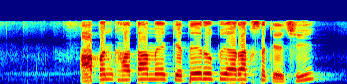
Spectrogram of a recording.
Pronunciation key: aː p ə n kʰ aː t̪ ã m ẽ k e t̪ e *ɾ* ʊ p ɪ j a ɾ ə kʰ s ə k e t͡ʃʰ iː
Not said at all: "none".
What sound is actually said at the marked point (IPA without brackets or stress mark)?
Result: ɾ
